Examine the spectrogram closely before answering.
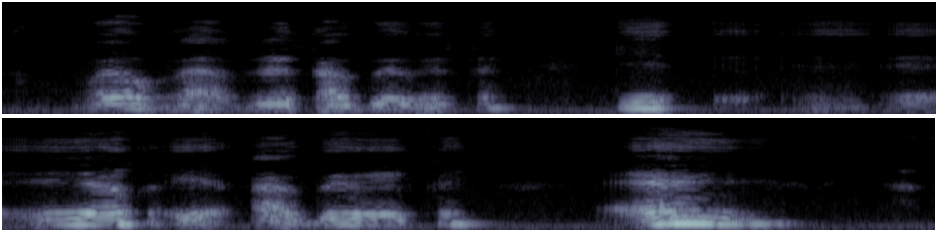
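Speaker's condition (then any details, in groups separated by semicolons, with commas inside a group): Cerebral palsy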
